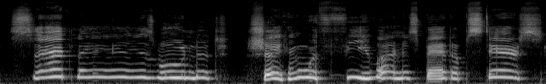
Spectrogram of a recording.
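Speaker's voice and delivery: high raspy crone drawing out her words. A narrator's reading. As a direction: creak it out like an old hag. Crone voice again.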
